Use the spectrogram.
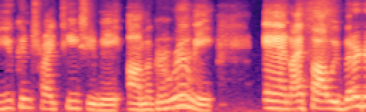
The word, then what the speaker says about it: amigurumi: I've never done amigurumi.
